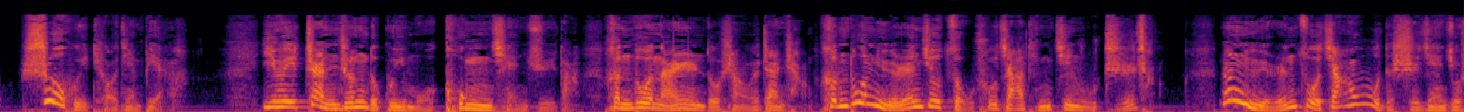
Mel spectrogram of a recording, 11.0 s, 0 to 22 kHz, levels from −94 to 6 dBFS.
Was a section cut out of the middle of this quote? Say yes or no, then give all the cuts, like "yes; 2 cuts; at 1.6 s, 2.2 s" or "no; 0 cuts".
yes; 1 cut; at 6.1 s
